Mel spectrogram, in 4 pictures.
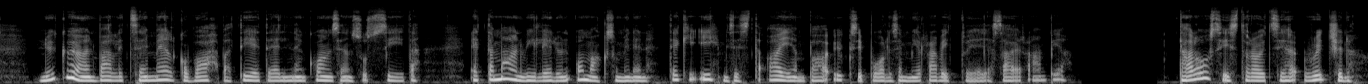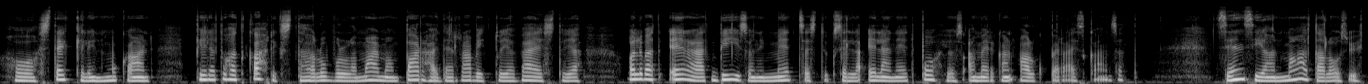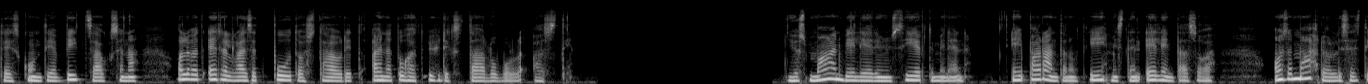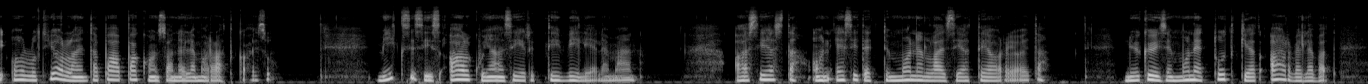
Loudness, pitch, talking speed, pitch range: -21 LUFS, 180 Hz, 80 wpm, 170-205 Hz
